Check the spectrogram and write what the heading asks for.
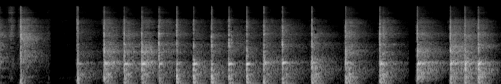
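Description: Wooden rolling pin pounding wrapped chocolate on a countertop to smash it into chips, a quick run of sharp blows at about four or five a second, with a short pause about half a second in.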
